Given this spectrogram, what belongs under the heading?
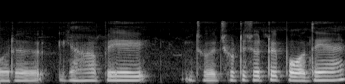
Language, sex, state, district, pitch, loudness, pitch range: Hindi, female, Punjab, Pathankot, 190 Hz, -19 LUFS, 170-195 Hz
